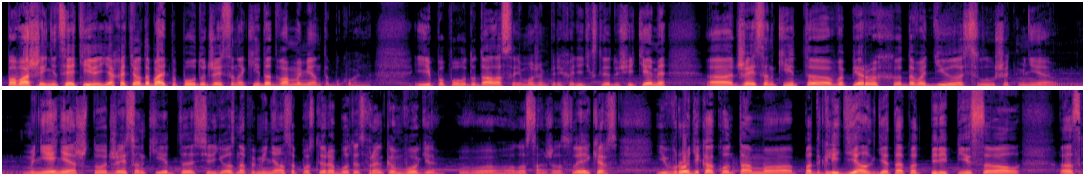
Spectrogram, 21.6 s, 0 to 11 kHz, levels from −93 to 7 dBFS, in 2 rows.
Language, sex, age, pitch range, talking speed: Russian, male, 20-39, 90-125 Hz, 145 wpm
